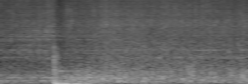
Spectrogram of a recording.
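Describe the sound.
A flat-hulled boat slams down onto a wave with a single deep, low boom, over steady wind and water noise that carries on after the impact.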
